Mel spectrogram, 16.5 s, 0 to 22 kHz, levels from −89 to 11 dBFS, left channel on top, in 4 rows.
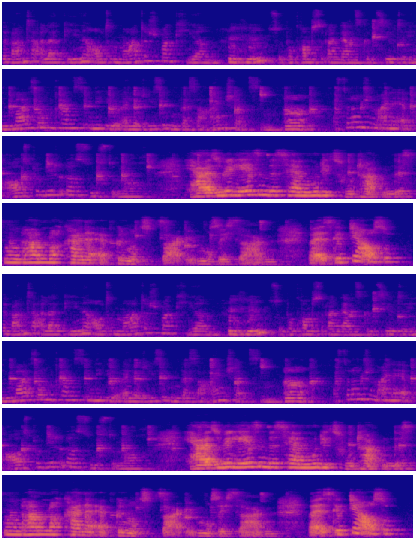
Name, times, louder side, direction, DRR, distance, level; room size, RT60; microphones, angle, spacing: voice 1, 0.0-2.3 2.7-6.9 7.4-9.7, left 1 dB, 40° left, -2 dB, 1.4 m, -43 dB
voice 2, 2.3-2.6 7.0-7.2 9.8-16.3, right 1 dB, 20° right, -3 dB, 0.6 m, -28 dB
sound 1, 3.4-15.6, right 1 dB, 80° left, 1.3 m, -47 dB
4.6 x 2.3 x 2.2 m, 0.36 s
head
